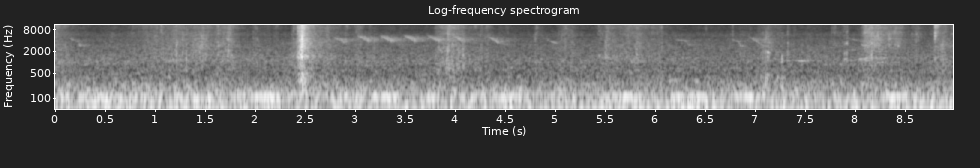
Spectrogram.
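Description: Outdoor ambience with a steady high insect-like hiss. About three seconds in there is a quick run of about six short, high, falling chirps. Just before them comes a single sharp click, the loudest moment.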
